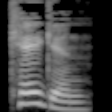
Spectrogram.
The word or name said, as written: kagan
